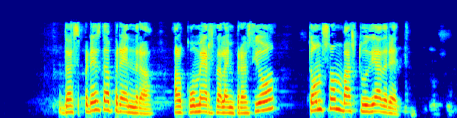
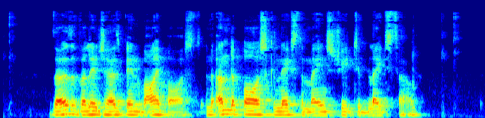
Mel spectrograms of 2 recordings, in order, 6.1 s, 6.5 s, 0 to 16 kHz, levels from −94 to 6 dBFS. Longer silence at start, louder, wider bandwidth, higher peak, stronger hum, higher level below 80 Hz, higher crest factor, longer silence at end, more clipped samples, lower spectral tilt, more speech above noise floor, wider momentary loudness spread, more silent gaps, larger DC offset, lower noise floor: about the same, 0.8 s vs 0.7 s; first, -15 LUFS vs -19 LUFS; second, 8.2 kHz vs 11.5 kHz; about the same, -2 dBFS vs -2 dBFS; neither; second, -56 dBFS vs -50 dBFS; about the same, 14 dB vs 16 dB; second, 0.55 s vs 0.9 s; neither; second, -4 dB/octave vs -8 dB/octave; first, 64 dB vs 52 dB; second, 6 LU vs 15 LU; neither; neither; first, -78 dBFS vs -71 dBFS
